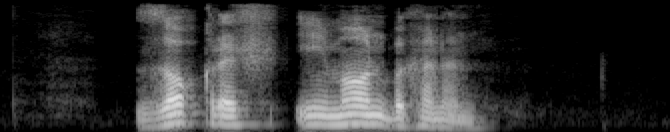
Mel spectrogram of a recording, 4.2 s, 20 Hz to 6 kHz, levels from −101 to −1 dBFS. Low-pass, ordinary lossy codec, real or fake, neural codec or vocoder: 5.4 kHz; AAC, 24 kbps; real; none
